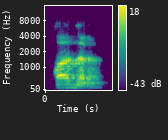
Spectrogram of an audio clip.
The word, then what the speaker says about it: قدر: Sedikit koreksi Kak, di bacaan setiap yang ada akhirannya roh, ya. Maka dia harus jelas rohnya, harus terbaca oleh kita. Seperti fi lailatul qadr, qadr, wa ma adraka ma lailatul qadr. Rohnya harus ada.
